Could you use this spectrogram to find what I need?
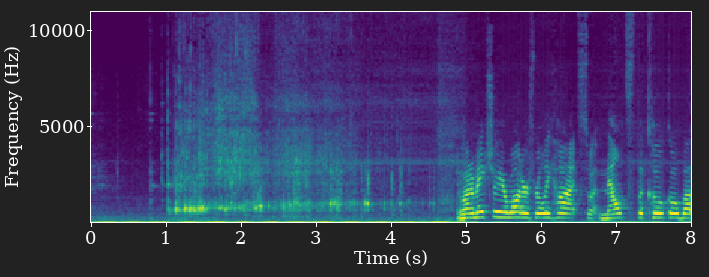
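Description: A small electric frother whirs in a drink.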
